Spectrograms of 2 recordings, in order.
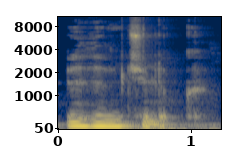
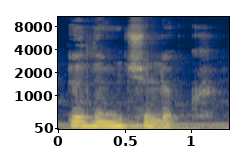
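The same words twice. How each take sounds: The two takes are said the same way.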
